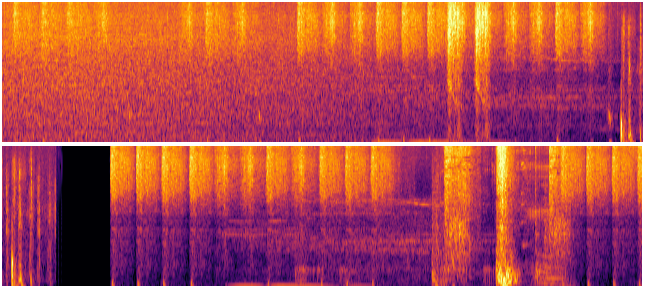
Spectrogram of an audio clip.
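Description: Quick footsteps patter steadily on soft ground.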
